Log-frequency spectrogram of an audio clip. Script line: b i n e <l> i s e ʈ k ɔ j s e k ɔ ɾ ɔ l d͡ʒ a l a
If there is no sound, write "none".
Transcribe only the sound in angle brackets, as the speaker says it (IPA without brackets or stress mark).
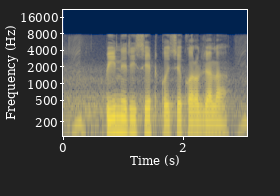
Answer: ɾ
